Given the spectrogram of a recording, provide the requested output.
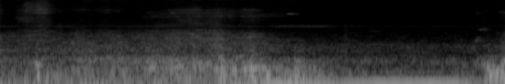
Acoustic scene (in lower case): elevator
